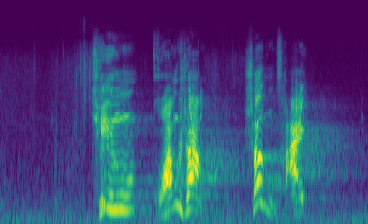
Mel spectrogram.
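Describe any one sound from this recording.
A man speaks up in a pleading tone.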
